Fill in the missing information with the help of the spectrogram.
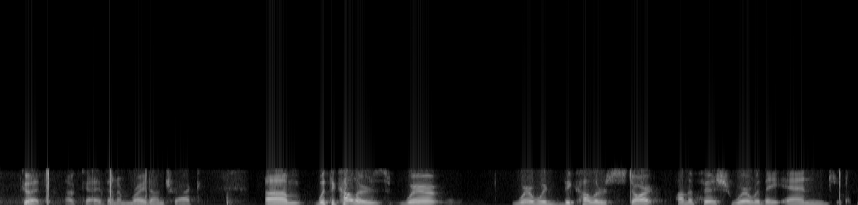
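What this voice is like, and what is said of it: New Jersey accent. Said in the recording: “it's a New Jersey accent”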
